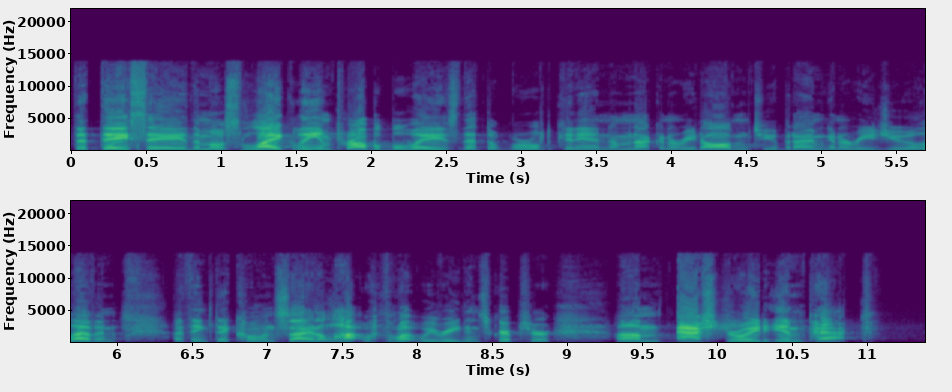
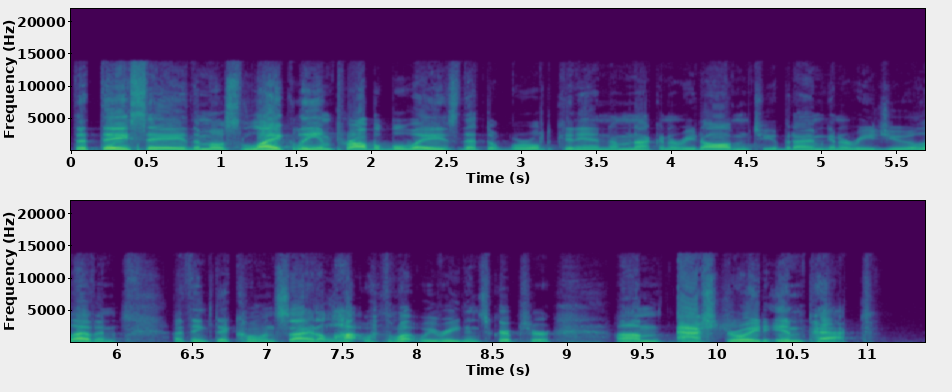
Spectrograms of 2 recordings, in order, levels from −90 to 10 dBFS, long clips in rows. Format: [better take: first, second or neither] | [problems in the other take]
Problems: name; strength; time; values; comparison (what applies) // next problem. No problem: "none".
second | thin; very; fading below 750 Hz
